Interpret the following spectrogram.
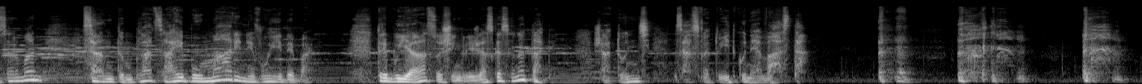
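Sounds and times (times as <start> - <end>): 
speech: 0.0 - 8.1, 8.8 - 9.7
man coughing: 8.8 - 11.4.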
